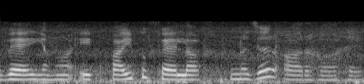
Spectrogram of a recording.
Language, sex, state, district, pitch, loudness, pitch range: Hindi, female, Bihar, Saran, 225 Hz, -17 LUFS, 220-240 Hz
